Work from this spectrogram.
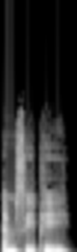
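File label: "mcp", British English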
